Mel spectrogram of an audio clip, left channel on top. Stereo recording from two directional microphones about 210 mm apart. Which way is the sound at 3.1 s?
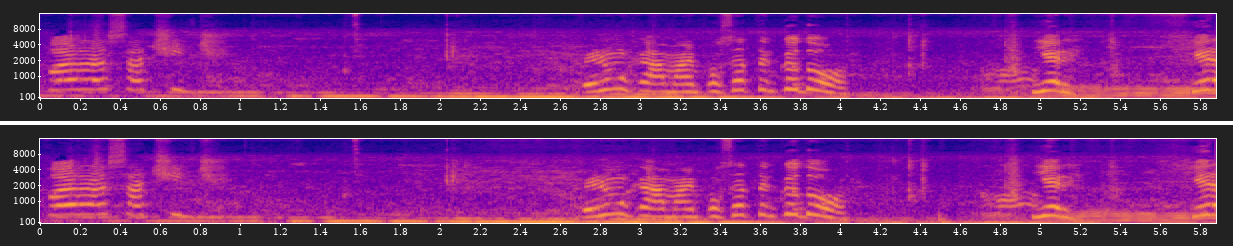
20° left (ahead or behind).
